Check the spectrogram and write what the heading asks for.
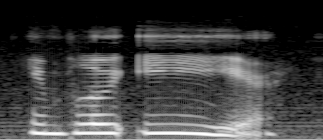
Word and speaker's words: employee: Employee, employee, этот переводится как служащий, работающий по найму. Employee. Ударение на double E, которое в конце как раз прописывается.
